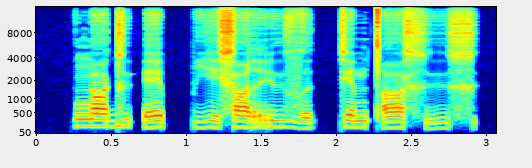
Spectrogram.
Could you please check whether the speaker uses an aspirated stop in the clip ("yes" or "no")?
no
